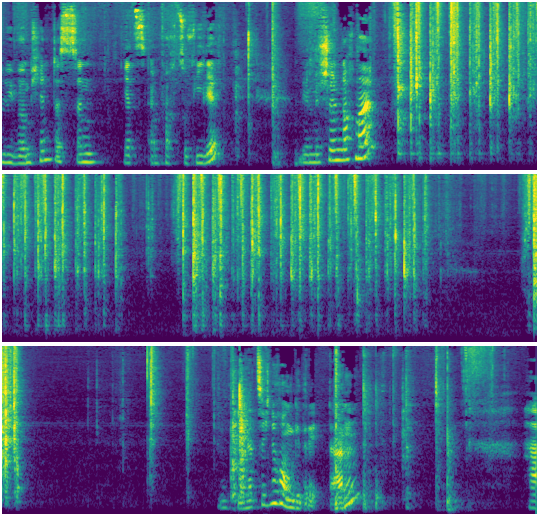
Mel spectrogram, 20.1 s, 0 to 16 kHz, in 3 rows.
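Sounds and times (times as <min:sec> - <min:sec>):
playing cards being shuffled: 0:04.9 - 0:12.3
rustle of cards: 0:05.0 - 0:13.6.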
